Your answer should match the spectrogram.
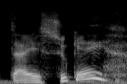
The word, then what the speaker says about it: Daisuke: And then our final character is Daisuke, I think is how you would pronounce his name.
